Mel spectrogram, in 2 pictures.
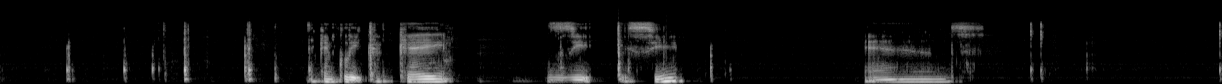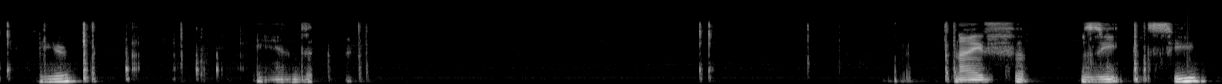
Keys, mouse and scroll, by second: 3.7 k, 10.8 scroll down 1, 13.0-13.6 scroll down 3, 13.6-14.0 scroll up 7, 14.2 shift+middle click, 14.6 scroll up 4, 15.9 k, 21.7 k.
